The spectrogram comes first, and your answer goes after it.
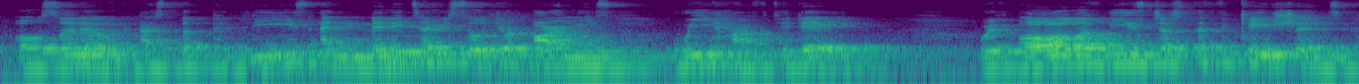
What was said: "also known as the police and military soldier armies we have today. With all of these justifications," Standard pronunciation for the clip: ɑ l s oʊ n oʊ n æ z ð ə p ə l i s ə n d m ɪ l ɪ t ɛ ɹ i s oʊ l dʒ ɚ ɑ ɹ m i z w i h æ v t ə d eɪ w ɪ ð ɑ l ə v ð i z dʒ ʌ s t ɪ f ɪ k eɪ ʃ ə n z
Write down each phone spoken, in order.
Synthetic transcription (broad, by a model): ɑ l s oʊ n oʊ n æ z ð ə p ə l i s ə n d m ɪ l ɪ t ɛ ɹ i s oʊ dʒ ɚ ɑ ɹ m i z w i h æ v t ə d eɪ w ɪ ð ɑ l ə v ð i z dʒ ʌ s t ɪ f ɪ k eɪ ʃ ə n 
